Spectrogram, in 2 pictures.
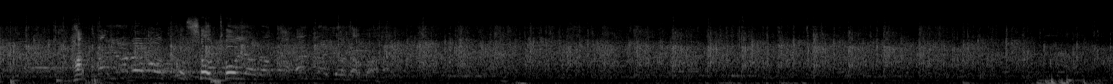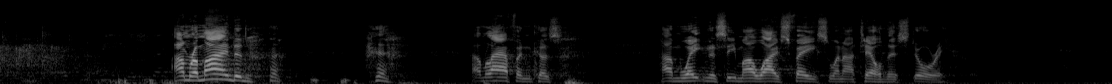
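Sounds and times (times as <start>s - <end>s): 
laughter: 0.0s - 4.9s
audience clapping hands: 0.0s - 12.2s
speech: 1.8s - 2.8s, 12.9s - 14.0s, 14.9s - 15.2s, 15.9s - 17.0s, 17.8s - 20.7s.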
